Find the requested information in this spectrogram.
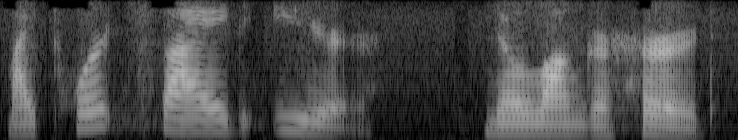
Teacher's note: So my has a long I, and ear has a long E that goes into an R.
